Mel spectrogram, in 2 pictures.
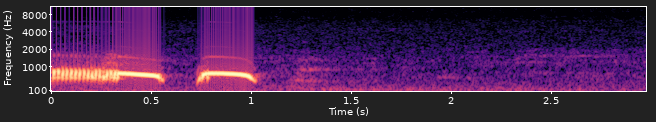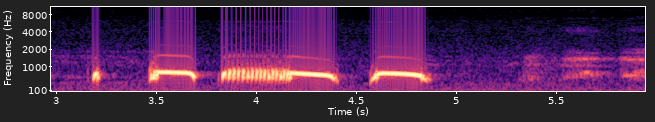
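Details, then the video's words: Spotted dove giving strong cooing meant to lure and provoke other doves: a series of loud, low, hollow coos, each falling slightly at its end, delivered in two bursts separated by a quiet pause. "Tiếng Chim Cu Gáy Gù Kích Bổi Cực Mạnh"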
